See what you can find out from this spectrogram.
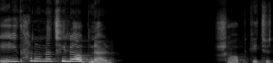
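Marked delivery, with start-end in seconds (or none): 0.0-1.4 surprised, astonished, much higher and louder. A woman replying to a man during a heated exchange, surprised. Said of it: "সন্ধ্যা অবাক গলায় বলে".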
